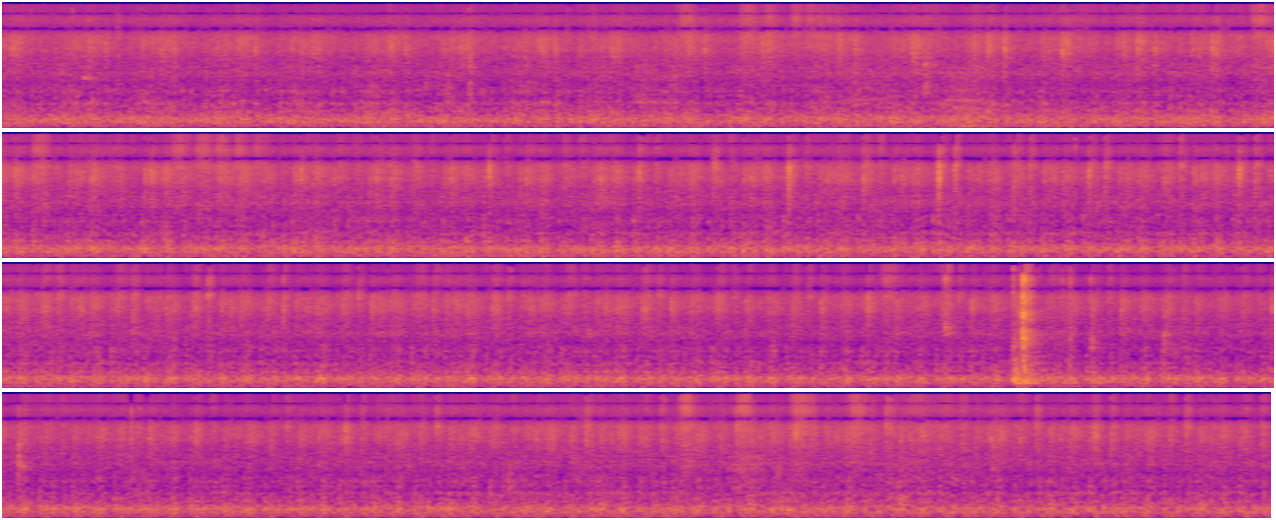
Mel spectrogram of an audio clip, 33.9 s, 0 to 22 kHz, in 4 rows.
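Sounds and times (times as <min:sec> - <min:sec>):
heavy machinery rumbling: 0:02.0 - 0:16.3.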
